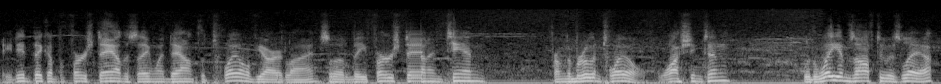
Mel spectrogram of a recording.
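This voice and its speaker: A man's voice: mid-range voice, normal speed, soft background music, low-quality recording. A man announcing live football play-by-play on the radio in clipped, running phrases. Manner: clipped, present-tense running description. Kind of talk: live radio sports commentary.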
